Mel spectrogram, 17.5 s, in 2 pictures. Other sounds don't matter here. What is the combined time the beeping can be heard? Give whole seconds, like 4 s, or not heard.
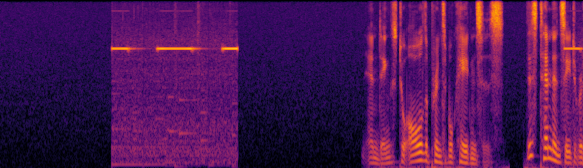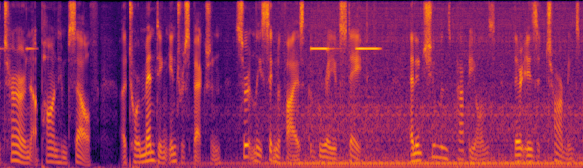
4 s.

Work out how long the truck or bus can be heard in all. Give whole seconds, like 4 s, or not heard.
7 s.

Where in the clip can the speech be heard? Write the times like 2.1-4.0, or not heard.
5.5-17.4.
